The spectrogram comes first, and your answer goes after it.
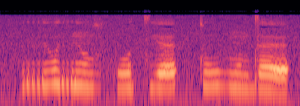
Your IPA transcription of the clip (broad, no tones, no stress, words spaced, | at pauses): rʲʊrʲũz fʊtʲɛ | tuvũ dɛ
